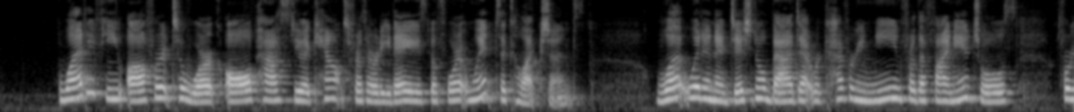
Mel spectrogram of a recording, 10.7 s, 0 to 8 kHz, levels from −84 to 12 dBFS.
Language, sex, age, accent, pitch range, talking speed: English, female, 30-49, American, 210-260 Hz, 165 wpm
